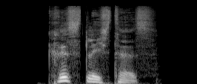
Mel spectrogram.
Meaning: strong/mixed nominative/accusative neuter singular superlative degree of christlich
- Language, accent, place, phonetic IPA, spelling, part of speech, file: German, Germany, Berlin, [ˈkʁɪstlɪçstəs], christlichstes, adjective, De-christlichstes.ogg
